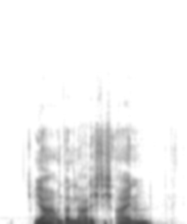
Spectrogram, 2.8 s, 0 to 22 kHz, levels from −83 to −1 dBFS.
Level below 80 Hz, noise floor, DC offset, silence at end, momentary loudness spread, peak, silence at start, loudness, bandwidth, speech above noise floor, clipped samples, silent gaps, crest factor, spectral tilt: -74 dBFS; -55 dBFS; under 0.1%; 0.55 s; 8 LU; -8 dBFS; 0.5 s; -27 LUFS; 10.5 kHz; 29 dB; under 0.1%; none; 18 dB; -6 dB/octave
